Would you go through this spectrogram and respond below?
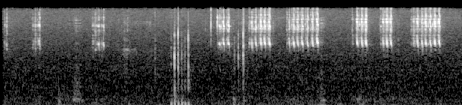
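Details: Farmed house crickets of the small white breeding type, called golden cricket in Myanmar: bursts of high, buzzy chirps that quicken into tight pulsed groups in the second half, with a dull thump near the start over faint background hiss.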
